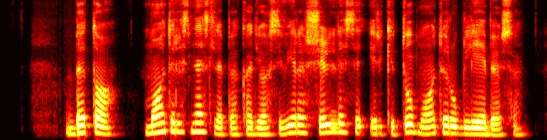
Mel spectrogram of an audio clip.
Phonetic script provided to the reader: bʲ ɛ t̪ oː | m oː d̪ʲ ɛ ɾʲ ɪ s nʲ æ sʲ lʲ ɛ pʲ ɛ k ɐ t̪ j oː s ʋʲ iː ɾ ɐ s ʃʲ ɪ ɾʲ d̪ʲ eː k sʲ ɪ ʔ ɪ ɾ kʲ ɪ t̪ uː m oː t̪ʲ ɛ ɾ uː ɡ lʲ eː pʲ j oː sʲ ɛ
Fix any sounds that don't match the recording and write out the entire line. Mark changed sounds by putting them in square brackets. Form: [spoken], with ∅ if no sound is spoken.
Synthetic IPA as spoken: bʲ ɛ t̪ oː | m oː [t̪ʲ] ɛ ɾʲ ɪ s nʲ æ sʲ lʲ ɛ pʲ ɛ k ɐ t̪ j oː s ʋʲ iː ɾ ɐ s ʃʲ ɪ [lʲ] d̪ʲ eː [∅] sʲ ɪ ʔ ɪ ɾ kʲ ɪ t̪ uː m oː t̪ʲ ɛ ɾ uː ɡ lʲ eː [bʲ] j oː sʲ ɛ

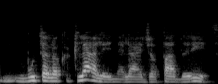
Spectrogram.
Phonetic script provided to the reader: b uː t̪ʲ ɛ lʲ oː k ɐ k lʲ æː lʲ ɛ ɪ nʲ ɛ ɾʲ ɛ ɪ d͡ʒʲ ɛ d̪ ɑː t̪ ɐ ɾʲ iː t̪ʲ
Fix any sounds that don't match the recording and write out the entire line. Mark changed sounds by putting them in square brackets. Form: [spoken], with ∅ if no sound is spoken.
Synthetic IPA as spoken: b uː t̪ʲ ɛ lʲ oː k ɐ k lʲ æː lʲ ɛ ɪ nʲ ɛ [lʲ] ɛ ɪ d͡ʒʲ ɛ [t̪] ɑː [d̪] ɐ ɾʲ iː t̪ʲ

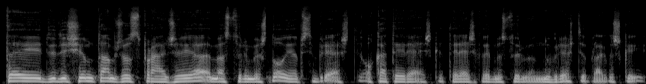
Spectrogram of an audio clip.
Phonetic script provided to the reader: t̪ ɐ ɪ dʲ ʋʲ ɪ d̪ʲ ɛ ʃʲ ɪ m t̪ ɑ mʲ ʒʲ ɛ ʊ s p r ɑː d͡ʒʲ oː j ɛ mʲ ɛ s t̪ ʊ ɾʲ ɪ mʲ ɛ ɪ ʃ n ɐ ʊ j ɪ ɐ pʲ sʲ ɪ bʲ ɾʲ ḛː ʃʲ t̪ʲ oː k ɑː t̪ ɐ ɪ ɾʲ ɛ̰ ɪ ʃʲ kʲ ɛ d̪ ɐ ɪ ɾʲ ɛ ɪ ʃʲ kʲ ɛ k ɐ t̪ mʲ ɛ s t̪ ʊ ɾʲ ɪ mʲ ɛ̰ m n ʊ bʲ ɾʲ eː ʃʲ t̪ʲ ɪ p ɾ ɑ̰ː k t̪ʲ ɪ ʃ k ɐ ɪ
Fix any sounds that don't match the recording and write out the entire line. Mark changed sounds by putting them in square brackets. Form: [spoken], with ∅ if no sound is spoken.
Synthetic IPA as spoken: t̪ ɐ ɪ dʲ ʋʲ ɪ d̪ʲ ɛ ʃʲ ɪ m t̪ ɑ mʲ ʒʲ ɛ ʊ s p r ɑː d͡ʒʲ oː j ɛ mʲ ɛ s t̪ ʊ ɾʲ ɪ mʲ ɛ ɪ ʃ n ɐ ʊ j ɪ ɐ pʲ sʲ ɪ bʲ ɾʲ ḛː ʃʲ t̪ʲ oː k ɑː t̪ ɐ ɪ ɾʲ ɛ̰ ɪ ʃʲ kʲ ɛ [t̪] ɐ ɪ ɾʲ ɛ ɪ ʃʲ kʲ ɛ k ɐ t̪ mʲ ɛ s t̪ ʊ ɾʲ ɪ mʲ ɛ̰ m n ʊ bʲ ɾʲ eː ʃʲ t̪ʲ ɪ p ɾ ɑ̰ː k t̪ʲ ɪ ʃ k ɐ ɪ

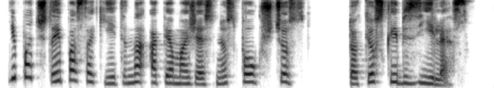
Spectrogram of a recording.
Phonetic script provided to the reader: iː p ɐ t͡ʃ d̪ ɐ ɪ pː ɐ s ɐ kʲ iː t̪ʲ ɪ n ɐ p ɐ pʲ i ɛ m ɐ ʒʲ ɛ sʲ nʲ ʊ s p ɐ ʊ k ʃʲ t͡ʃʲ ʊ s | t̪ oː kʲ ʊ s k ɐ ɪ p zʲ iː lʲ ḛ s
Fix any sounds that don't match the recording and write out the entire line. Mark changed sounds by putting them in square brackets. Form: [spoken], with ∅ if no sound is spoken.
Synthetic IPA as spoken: iː p ɐ t͡ʃ [t̪] ɐ ɪ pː ɐ s ɐ kʲ iː t̪ʲ ɪ n ɐ [ʔ] ɐ pʲ i ɛ m ɐ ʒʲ ɛ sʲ nʲ ʊ s p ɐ ʊ k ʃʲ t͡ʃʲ ʊ s | t̪ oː kʲ ʊ s k ɐ ɪ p zʲ iː lʲ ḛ s

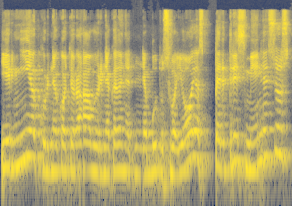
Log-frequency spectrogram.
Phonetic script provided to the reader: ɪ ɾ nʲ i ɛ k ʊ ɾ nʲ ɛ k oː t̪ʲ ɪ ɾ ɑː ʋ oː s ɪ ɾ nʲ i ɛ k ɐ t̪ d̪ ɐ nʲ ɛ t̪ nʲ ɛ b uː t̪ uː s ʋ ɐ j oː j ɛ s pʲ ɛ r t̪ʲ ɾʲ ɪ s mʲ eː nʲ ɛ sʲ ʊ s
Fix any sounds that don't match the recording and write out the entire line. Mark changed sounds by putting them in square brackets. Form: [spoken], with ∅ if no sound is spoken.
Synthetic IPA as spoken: ɪ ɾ nʲ i ɛ k ʊ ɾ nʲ ɛ k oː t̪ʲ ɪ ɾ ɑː ʋ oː [∅] ɪ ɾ nʲ i ɛ k ɐ [∅] d̪ ɐ nʲ ɛ t̪ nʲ ɛ b uː t̪ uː s ʋ ɐ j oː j ɛ s pʲ ɛ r t̪ʲ ɾʲ ɪ s mʲ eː nʲ ɛ sʲ ʊ s

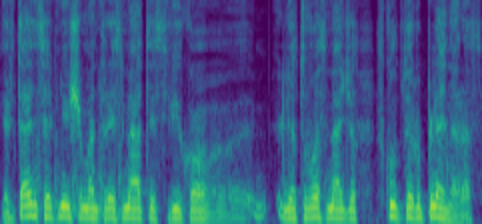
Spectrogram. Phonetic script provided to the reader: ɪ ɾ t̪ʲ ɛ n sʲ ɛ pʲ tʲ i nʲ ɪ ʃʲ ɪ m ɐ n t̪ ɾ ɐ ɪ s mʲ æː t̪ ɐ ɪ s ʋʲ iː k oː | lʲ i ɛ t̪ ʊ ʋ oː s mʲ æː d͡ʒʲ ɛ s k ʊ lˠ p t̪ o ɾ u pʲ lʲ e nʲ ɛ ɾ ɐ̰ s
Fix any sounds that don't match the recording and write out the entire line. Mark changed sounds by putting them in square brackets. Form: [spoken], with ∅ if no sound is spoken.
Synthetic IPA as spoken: ɪ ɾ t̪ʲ ɛ n sʲ ɛ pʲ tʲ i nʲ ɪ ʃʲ ɪ m ɐ n t̪ ɾ ɐ ɪ s mʲ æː t̪ ɐ ɪ s ʋʲ iː k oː | lʲ i ɛ t̪ ʊ ʋ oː s mʲ æː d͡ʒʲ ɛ s k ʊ lˠ p t̪ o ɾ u pʲ lʲ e nʲ ɛ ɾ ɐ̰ s

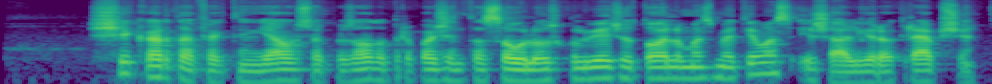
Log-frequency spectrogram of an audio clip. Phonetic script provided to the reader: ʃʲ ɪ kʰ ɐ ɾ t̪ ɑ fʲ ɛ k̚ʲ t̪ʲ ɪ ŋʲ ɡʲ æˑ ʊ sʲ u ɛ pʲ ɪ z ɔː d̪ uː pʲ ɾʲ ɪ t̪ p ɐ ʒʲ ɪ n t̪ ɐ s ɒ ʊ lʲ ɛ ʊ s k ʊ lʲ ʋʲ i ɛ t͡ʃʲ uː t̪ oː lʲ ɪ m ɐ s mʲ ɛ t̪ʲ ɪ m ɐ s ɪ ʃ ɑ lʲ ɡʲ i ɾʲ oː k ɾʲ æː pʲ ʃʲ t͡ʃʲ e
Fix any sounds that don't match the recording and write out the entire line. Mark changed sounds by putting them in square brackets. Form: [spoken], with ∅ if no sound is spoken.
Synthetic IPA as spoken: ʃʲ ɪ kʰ ɐ ɾ t̪ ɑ fʲ ɛ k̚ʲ t̪ʲ ɪ ŋʲ ɡʲ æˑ ʊ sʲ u ɛ pʲ ɪ z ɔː d̪ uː pʲ ɾʲ ɪ [∅] p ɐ ʒʲ ɪ n t̪ ɐ s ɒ ʊ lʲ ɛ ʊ s k ʊ lʲ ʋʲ i ɛ t͡ʃʲ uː t̪ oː lʲ ɪ m ɐ s mʲ ɛ t̪ʲ ɪ m ɐ s ɪ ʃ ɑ lʲ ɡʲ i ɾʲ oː k ɾʲ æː pʲ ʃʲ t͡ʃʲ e

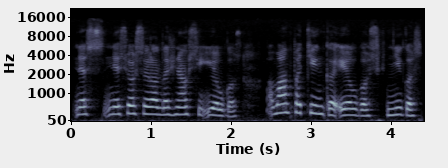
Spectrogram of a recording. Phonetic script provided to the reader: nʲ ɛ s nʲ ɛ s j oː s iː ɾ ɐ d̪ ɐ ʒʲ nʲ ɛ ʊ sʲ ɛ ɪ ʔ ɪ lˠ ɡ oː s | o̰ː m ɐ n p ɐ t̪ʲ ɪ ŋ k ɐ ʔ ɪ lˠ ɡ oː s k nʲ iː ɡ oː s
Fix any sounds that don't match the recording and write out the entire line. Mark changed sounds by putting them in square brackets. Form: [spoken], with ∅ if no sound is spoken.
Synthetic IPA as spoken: nʲ ɛ s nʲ ɛ s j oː s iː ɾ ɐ d̪ ɐ ʒʲ nʲ ɛ ʊ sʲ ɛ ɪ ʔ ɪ lˠ ɡ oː s | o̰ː m ɐ n p ɐ t̪ʲ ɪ ŋ k ɐ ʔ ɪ lˠ ɡ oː s k nʲ iː ɡ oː s

